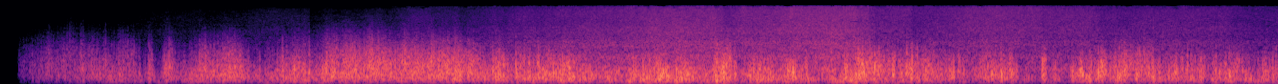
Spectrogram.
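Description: Heavy sea surf breaking and surging against a rocky shore, with wind buffeting the microphone. The sound fades in over the first second.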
